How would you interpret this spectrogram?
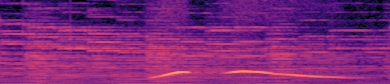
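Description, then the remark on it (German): A short two-note whistle: a quick rising tone, a brief pause, then a longer note that rises and glides slowly downward, over a faint low background hum. “Oh ja, ich pfeif drauf.”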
